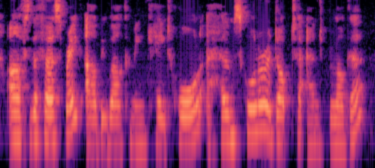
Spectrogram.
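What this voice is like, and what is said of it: English accent. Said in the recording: “that's my English accent you're hearing”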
